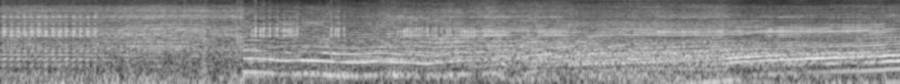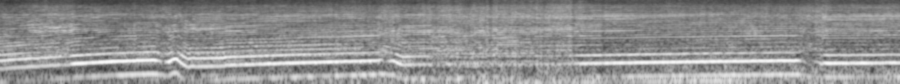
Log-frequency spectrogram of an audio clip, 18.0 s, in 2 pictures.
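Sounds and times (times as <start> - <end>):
two-stroke motorcycle engine running: 0.0 - 5.5.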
